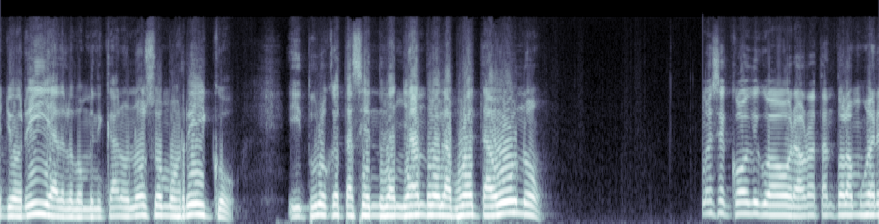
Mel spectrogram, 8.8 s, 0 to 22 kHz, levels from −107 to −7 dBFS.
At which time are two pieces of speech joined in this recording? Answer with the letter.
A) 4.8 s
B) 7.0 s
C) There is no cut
B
